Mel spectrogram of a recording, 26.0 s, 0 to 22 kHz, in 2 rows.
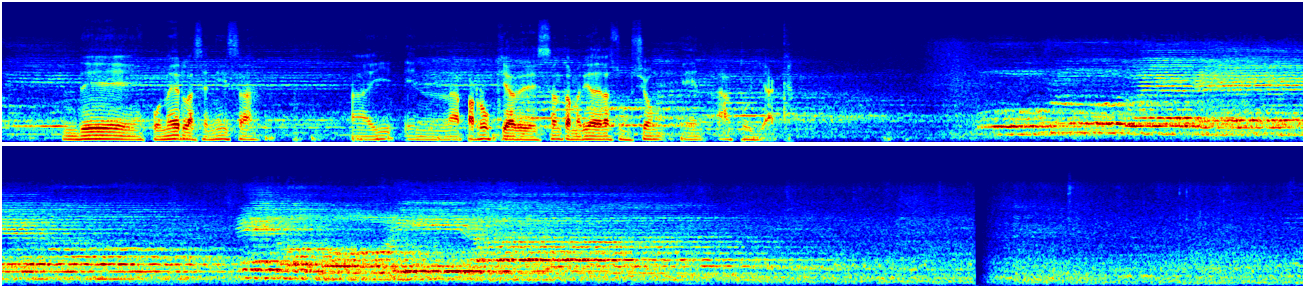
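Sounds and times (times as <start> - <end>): group singing slow hymn: 0.0 - 21.9.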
